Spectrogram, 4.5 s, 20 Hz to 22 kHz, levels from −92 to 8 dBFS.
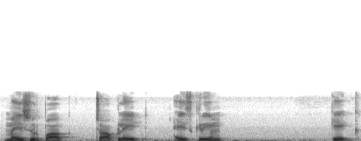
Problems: none marked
